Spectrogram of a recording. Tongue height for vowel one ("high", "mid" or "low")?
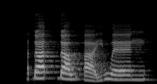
low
